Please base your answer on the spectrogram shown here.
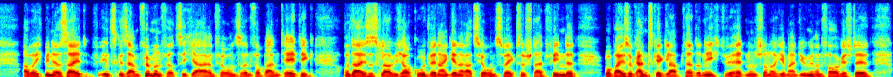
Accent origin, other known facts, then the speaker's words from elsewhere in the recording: Furtwangen, Baden-Württemberg, Germany; Ich bin in Furtwangen geboren, ich bin mitten in der Stadt aufgewachsen.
